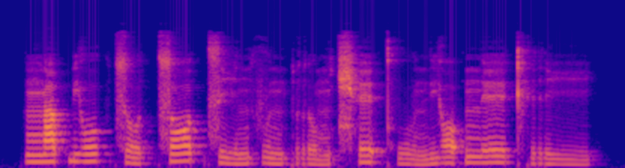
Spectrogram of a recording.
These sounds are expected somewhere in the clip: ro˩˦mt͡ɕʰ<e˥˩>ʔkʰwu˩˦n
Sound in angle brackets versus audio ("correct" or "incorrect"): correct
